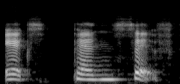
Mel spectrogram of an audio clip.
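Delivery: "Expensive" slow, in three separated syllables; three measured beats on "Expensive". Shown as a demonstration. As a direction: count out "Expensive" as ex, pen, sive. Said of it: "One, two, three".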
